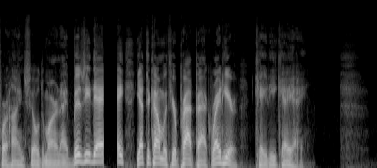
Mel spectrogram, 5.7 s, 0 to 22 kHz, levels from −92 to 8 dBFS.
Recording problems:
muffled; very slightly; fading above 3.5 kHz
audio freezing; at 1.5 s

